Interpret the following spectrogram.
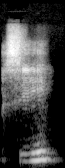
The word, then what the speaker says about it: Psi: Psi, P-S-E-E, psi, and it's the P-S, as in lips, ps.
